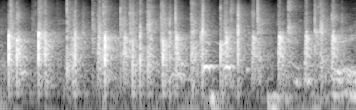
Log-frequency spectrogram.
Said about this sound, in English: We're applauding your perseverance. All right, give it up for the Santa's elves, everybody.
